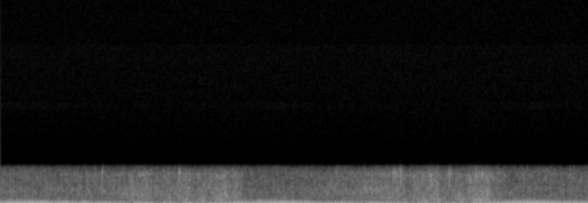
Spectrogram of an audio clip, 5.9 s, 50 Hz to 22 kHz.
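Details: Nissan SR20 red top, water temperature 61 degrees, readings cycling, engine close to dying: lumpy, uneven idle with low rumble surging and dipping every second or so; rough idle, cause unclear.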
